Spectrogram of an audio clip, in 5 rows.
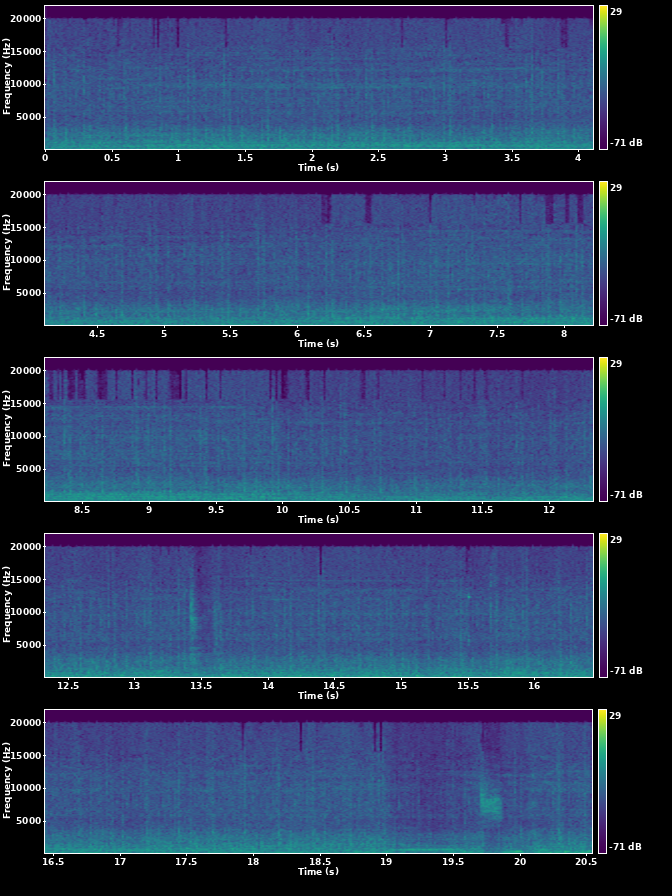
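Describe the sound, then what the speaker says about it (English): A 1962 Ford Falcon engine with an original Holley carburetor idles steadily and close, a continuous rumble with mechanical ticking, while a voice talks briefly over it. "Just might have to adjust the idle now."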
